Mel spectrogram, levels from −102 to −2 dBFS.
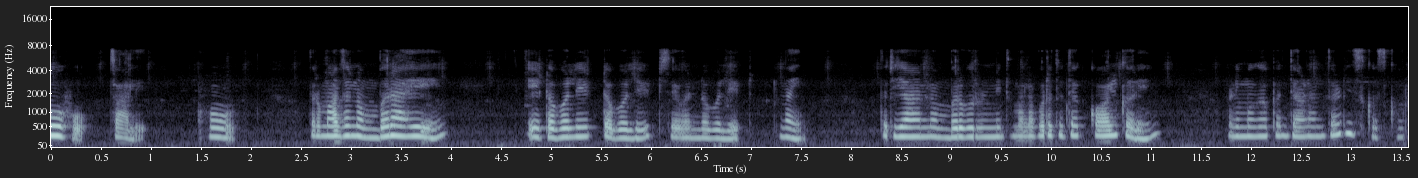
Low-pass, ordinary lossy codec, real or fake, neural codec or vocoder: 7.2 kHz; none; real; none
